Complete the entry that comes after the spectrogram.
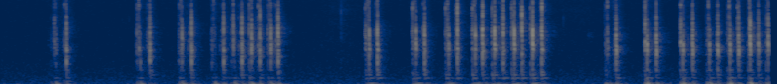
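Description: Fingertips in purple nitrile gloves rapidly press and tap the hollow plastic keycaps of a compact Logitech mechanical mini keyboard with a metal top plate, lying flat on a grey surface. Quick bursts of bright, crisp clacks stop dead and are separated by short pauses.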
